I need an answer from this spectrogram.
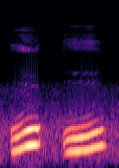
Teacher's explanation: ओष्ठ ध्वनि है, इसको बोलने में ओष्ठ से ध्वनि बाधित होकर बाहर आती है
